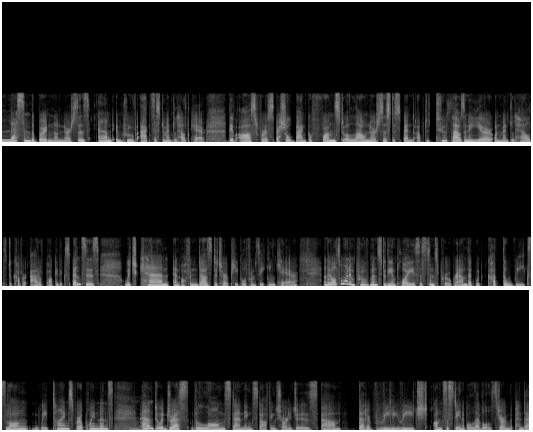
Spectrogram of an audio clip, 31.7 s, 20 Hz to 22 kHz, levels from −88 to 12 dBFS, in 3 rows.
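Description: Nothing here counts as a fault: the speech reaches us over a G.722 wideband telephone link, which fits 48 kbit/s, with the top end simply stopping around 7.7 kHz the way that coding does.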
